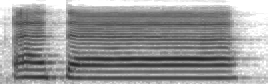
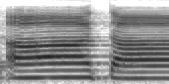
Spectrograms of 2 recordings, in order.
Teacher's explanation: اب یہاں پر آتا ایسے نہیں پڑھنا، یعنی حمزہ کو لمبا نہیں کرنا، صرف تا کی آواز کو لمبا کیا جائے گا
